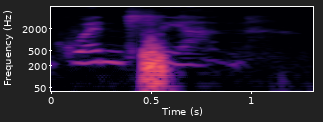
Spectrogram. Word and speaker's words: Gwenllian: so it's got that nasty double L sound in it. Gotta love Welsh phonetics. So it's Gwenllian. But if you can't pronounce that, no worries. Gwenllian or just plain Gwen is fine.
